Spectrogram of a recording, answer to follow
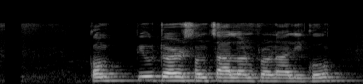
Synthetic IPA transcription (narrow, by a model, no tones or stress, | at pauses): kʌmpjuʈʌrsʌnt͡salʌnprʌɽaliko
